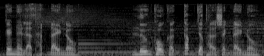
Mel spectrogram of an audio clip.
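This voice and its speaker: A man playing a gruff, aloof young dinosaur hunter in a Vietnamese cartoon dub, curt and scornful. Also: medium pitch, fast talker, over music, natural voice. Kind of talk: Vietnamese-dubbed cartoon acting.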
